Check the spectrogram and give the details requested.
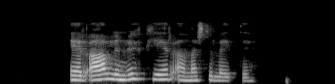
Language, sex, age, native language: Icelandic, female, 20-29, Icelandic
